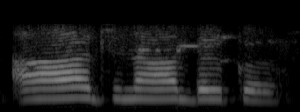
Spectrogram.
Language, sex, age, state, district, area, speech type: Kashmiri, male, 18-30, Jammu and Kashmir, Budgam, rural, conversation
